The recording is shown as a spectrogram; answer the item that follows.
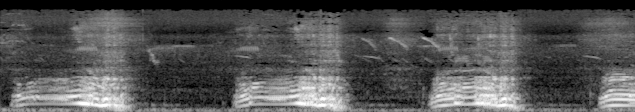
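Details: Gravelly, medium-pitched roars from a female lion in the wild on an African reserve, sent out across the bush: three long deep moans about two seconds apart, and a fourth just beginning.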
